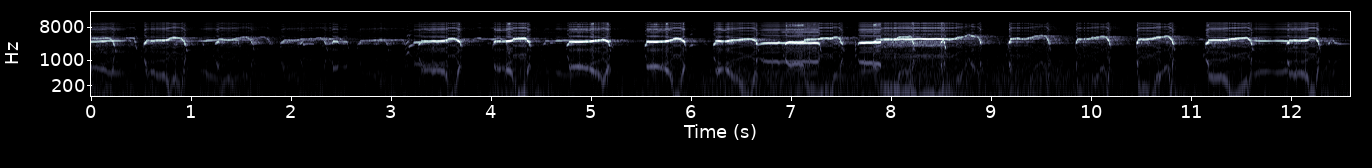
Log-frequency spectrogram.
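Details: Fish delivery at an osprey nest, the chick screaming and chasing the parent for the fish; long series of shrill, whistled, slightly quavering screams, roughly one and a half per second, loud and continuous.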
